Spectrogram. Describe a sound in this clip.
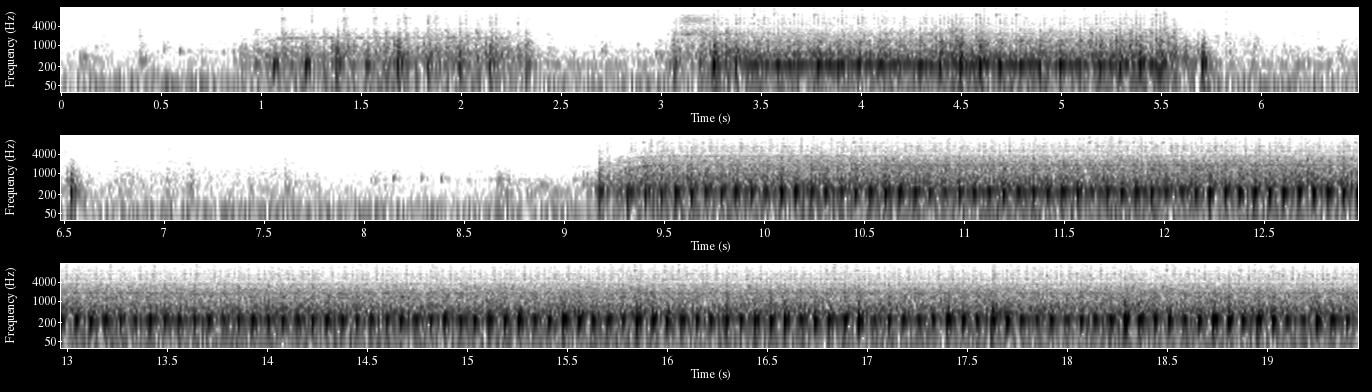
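An embroidery machine whirs and taps rapidly as it stitches.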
